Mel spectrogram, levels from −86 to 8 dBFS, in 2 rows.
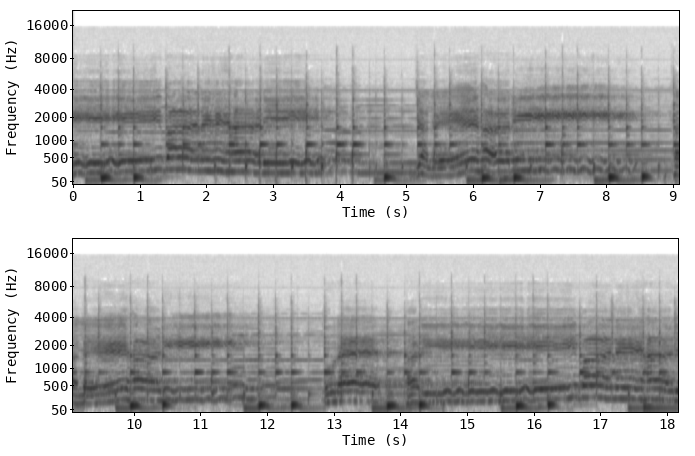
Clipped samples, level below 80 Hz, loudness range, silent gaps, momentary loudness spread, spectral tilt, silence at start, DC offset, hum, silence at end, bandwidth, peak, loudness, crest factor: under 0.1%; -36 dBFS; 2 LU; none; 4 LU; -6 dB/octave; 0 s; under 0.1%; none; 0 s; 15.5 kHz; 0 dBFS; -16 LUFS; 16 dB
